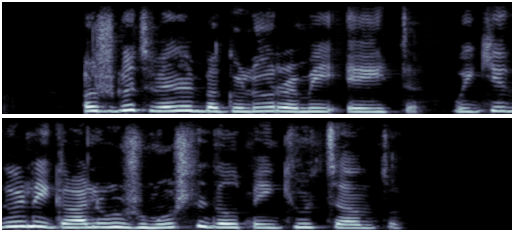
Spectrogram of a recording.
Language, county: Lithuanian, Vilnius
